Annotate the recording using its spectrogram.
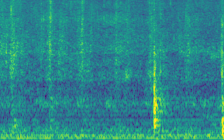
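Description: Raw ground beef with diced onion and green bell pepper sizzling in a frying pan as a plastic meat chopper breaks it up and stirs it, with a sharp click about one and a half seconds in.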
